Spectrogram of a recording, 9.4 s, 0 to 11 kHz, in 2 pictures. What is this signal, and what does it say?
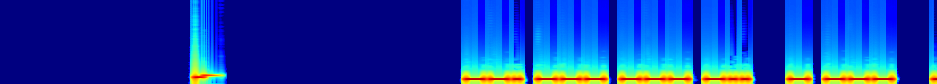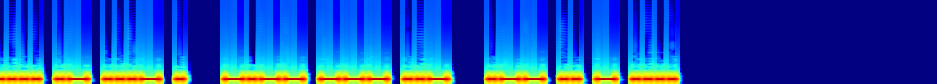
Morse code, heard as a keyed tone, about 40 wpm, 700 Hz. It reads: GOOD TO HAVE YOU WITH
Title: Sets of 5 Words Encore2 40wpm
